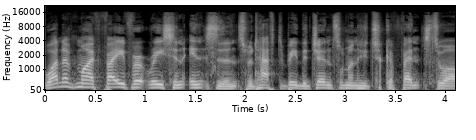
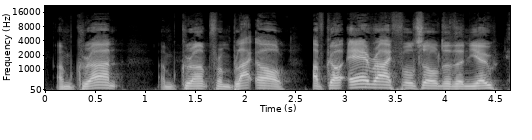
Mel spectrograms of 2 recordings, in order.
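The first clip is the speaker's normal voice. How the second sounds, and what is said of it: Put-on Sunderland accent. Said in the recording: “let me get my Sunderland accent.”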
